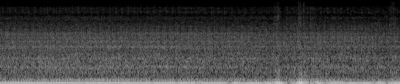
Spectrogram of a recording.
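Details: 1971 MGB being resurrected, just dragged out of the garage before carb tuning: low uneven idle with occasional stumbles and lurches, no steady rhythm; misfiring at idle, cause not yet found.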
